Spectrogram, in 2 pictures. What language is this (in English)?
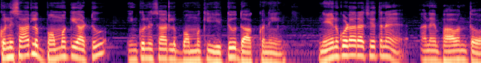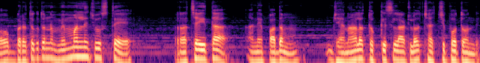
Telugu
